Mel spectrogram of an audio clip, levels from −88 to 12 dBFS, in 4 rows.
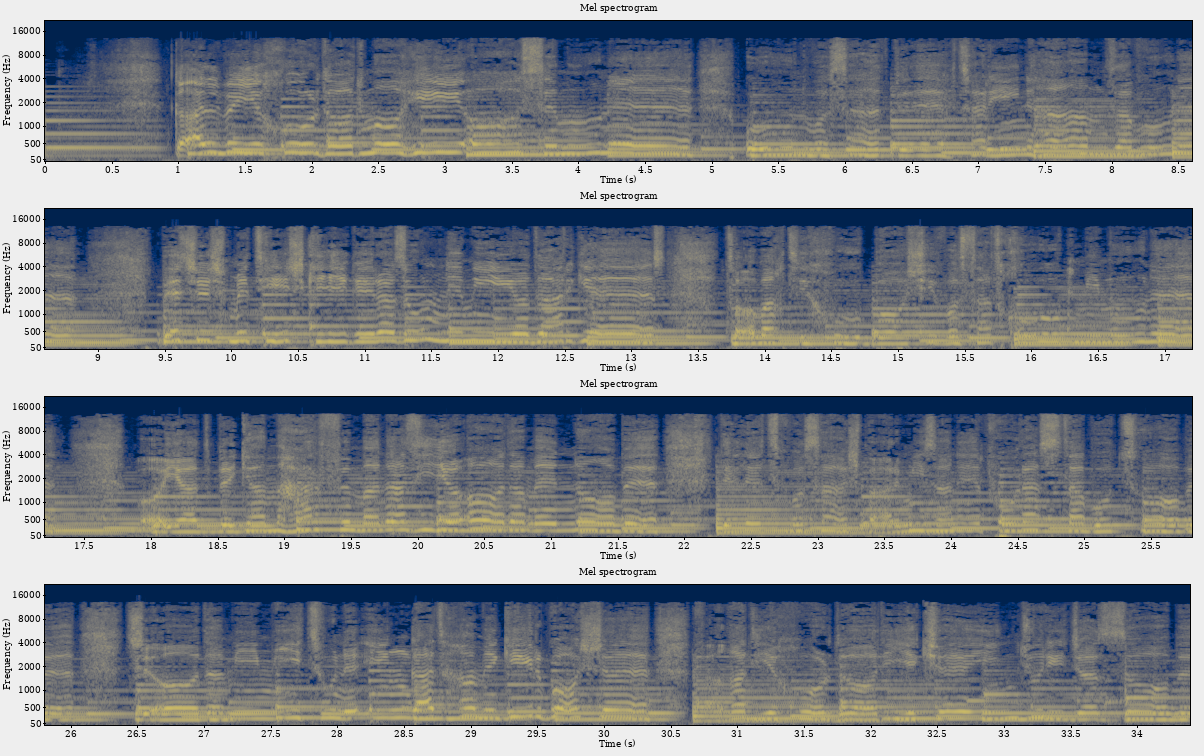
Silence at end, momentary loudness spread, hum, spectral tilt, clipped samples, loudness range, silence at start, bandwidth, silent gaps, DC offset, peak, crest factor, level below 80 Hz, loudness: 0 s; 4 LU; none; -5 dB/octave; under 0.1%; 2 LU; 0 s; 14 kHz; none; under 0.1%; 0 dBFS; 14 dB; -42 dBFS; -14 LUFS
